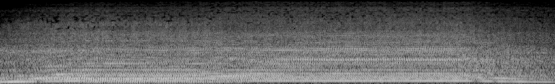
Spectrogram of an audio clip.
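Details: 2010 Tata Manza diesel with low pickup, black smoke and code P0238, after carbon was cleaned out: held full-throttle rev climbs and drops cleanly with a steady note, no misfire, knock or smoke; healthy.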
